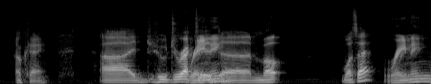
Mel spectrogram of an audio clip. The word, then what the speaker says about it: Rønning: Joachin Rønning? Joachin Rønning? Okay. Who directed... what's that? Rønning, maybe? Yeah, because it's the O with the slash through it.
